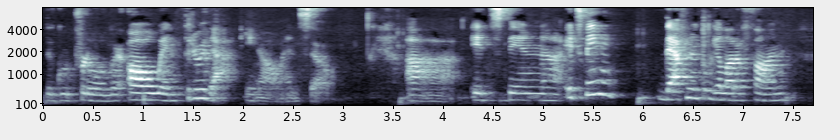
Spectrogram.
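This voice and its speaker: A Brazilian woman, an English teacher and vlogger, chats casually to camera in English, her second language, with a Brazilian Portuguese accent. Her gravelly voice moves at normal speed, and she's chatty, full of fillers and restarts, breaking into high, excited quotes. The room sounds roomy, with a little hiss or hum.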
